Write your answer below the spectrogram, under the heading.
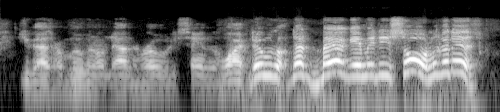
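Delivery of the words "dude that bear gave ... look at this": raised, carrying, very high, loud call. Narrating, voicing a man talking to his wife as the group leaves: loud voice. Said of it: "he's kind of a loud voice".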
